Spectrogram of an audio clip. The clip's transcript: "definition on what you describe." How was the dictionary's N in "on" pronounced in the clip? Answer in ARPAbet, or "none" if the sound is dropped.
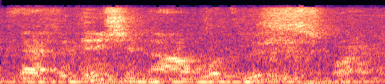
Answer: L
